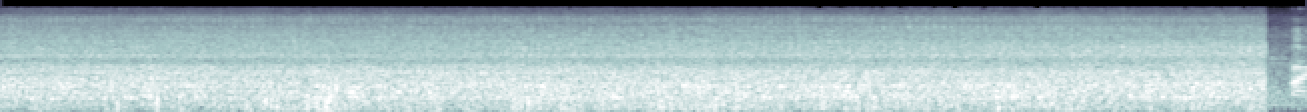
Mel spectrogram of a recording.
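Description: Steady rushing noise of a moving motorcycle: wind on the microphone mixed with engine and road noise, without a clear engine note.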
